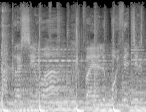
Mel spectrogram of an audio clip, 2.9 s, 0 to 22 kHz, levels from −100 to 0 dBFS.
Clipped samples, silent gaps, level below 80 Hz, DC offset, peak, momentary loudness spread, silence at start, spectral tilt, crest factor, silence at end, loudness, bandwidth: under 0.1%; none; -12 dBFS; under 0.1%; 0 dBFS; 2 LU; 0 s; -5.5 dB/octave; 8 dB; 0 s; -10 LUFS; 19.5 kHz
